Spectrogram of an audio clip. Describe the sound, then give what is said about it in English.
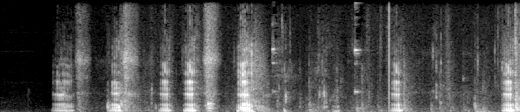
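A sow snorts and sniffs as it trots in, a run of many short, rough, breathy bursts of uneven loudness, with no talk. “The door opens and a pig trots in.”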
